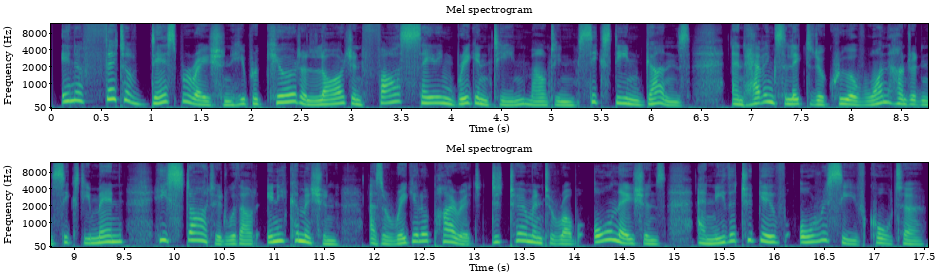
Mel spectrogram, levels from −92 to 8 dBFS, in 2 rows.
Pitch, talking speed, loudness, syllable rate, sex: 200 Hz, 165 wpm, -20 LUFS, 5.3 syllables/s, female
